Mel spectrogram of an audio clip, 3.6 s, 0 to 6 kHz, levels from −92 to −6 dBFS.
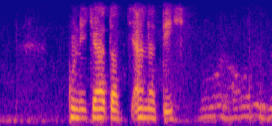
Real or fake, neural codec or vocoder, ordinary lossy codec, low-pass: real; none; Opus, 16 kbps; 5.4 kHz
